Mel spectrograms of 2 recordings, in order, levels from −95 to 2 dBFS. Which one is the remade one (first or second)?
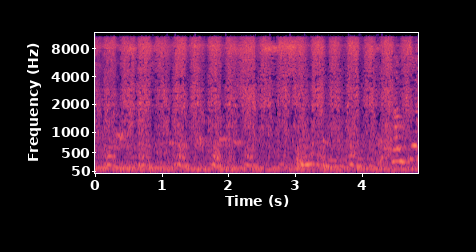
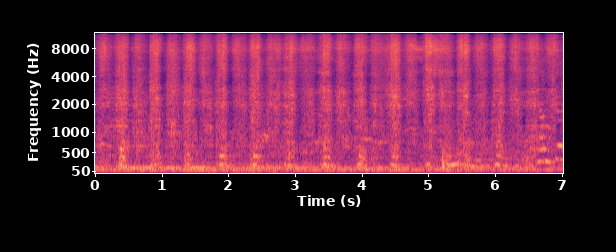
second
